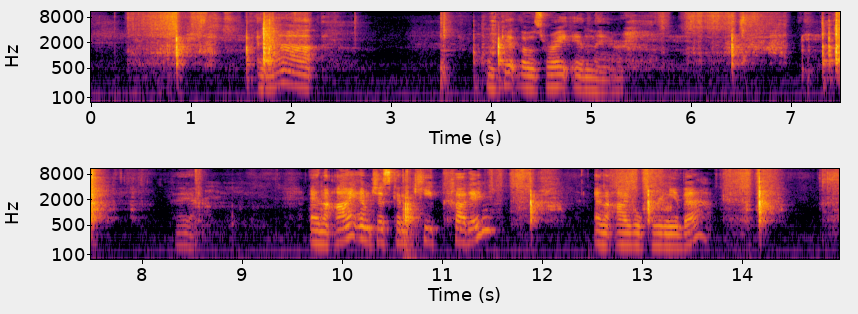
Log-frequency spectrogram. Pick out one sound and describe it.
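A knife taps and chops against a wooden cutting board.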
